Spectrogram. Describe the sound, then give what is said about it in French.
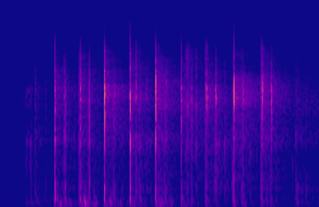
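A short burst of clapping from a small group of children at dessert time, as a chocolate cake is served, about a dozen sharp, uneven claps over a few seconds with no talking. “Au moment du dessert, les enfants applaudissent.”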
